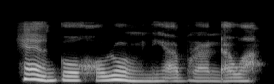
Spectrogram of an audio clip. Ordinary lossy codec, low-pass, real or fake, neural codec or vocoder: none; none; fake; codec, 16 kHz, 0.8 kbps, ZipCodec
